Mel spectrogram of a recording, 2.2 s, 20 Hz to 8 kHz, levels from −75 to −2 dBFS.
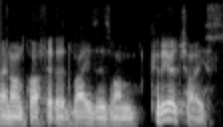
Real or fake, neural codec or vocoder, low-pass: real; none; 7.2 kHz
